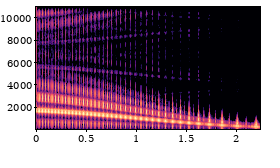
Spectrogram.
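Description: Electronic background music ending in a pitched synth tone that glides steadily downward while its pulsing slows, like a tape-stop effect.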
